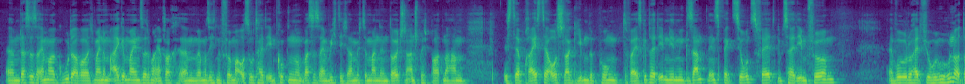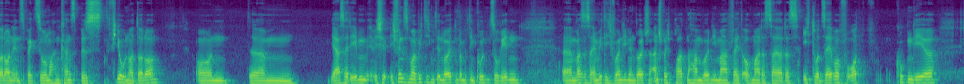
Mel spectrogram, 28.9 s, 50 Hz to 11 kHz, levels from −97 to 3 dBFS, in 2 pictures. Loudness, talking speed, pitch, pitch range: -19 LUFS, 230 wpm, 105 Hz, 100-115 Hz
